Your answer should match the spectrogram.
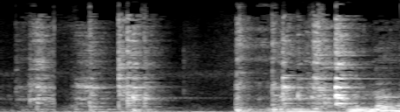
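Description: Aluminium camping pot and lid clinking and clattering against a portable gas stove as they are handled, in several short knocks.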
